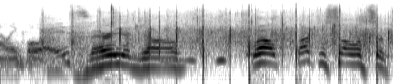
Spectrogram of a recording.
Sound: audience applauds

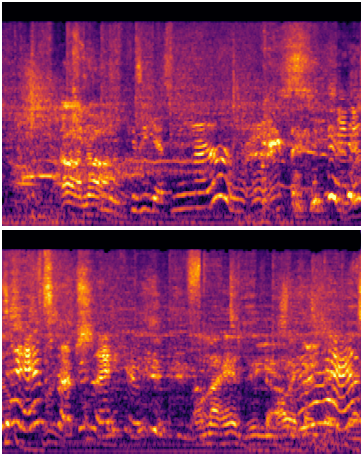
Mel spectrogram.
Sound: laugh

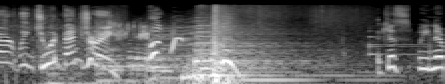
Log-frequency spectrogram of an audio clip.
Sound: gasps

